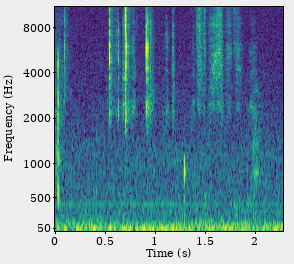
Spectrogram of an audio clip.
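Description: Near silence, with a few faint crinkles and ticks of thin card as a paper finger puppet is handled on the fingers.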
